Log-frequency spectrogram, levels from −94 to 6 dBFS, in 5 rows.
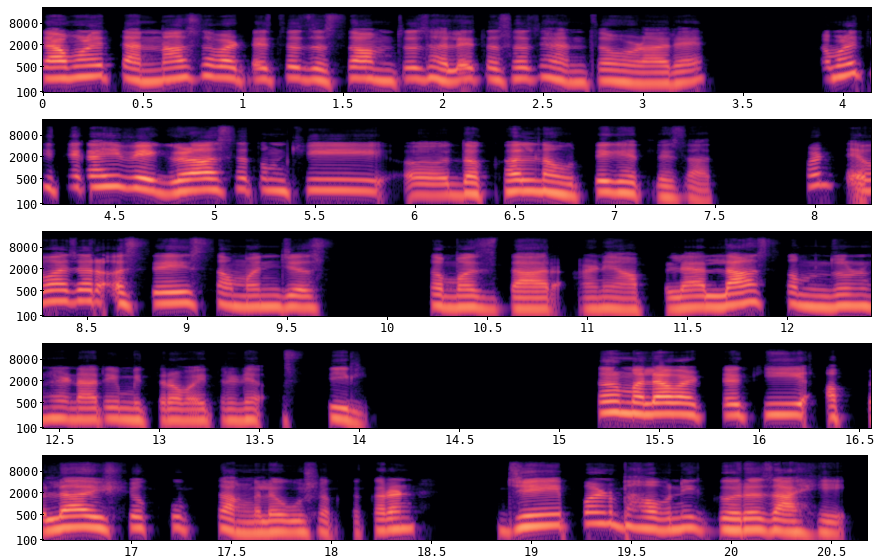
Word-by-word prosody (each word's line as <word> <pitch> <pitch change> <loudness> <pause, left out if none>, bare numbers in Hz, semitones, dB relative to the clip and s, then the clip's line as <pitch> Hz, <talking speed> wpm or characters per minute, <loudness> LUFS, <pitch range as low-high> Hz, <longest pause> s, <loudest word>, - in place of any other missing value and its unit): त्यामुळे 245 +3 +5
त्यांना 220 -2 +1
असं 250 +3 -2
वाटायचं, 240 -1 0
जसं 215 0 -2
आमचं 230 -1 0
झालंय 225 -4 -1
तसंच 230 +2 -5
ह्यांचं 205 -4 -3
होणार 175 -3 -1
आहे. 185 +3 -3
त्यामुळे 255 +4 -6
तिथे 275 +1 -5
काही 295 +1 +2
वेगळं 235 -5 +5
असं 250 +2 -6
तुमची 235 0 -3
अ, 175 0 -2
दखल 220 +4 +2
नव्हते 200 -1 +1
घेतले 190 -7 -3
जात. 140 -5 -9 0.5
पण 325 +1 -4
तेव्हा 255 +1 +1
जर 260 -1 0
असे 220 +2 +1
समंजस, 180 -4 -3 0.6
समजदार 160 -3 0
आणि 160 +1 -4
आपल्याला 175 - +1
समजून 190 -4 -3
घेणारी 180 -1 -2
मित्र-मैत्रिणी 165 0 -4
असतील 165 0 -7 1.2
तर 270 +1 +5
मला 245 -1 +8
वाटतं, 225 -2 +3
की 235 +3 -2
आपलं 195 +1 0
आयुष्य 220 -1 +3
खूप 220 -3 -9
चांगलं 165 -5 0
होऊ 165 -1 -1
शकतं. 160 -1 -11
कारण, 195 +3 +3 0.5
जे 240 +4 +5
पण 290 0 +2
भावनिक 205 -3 -1
गरज 190 0 +3
आहे 165 -3 +1
200 Hz, 145 wpm, -23 LUFS, 175-235 Hz, 1.2 s, मला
